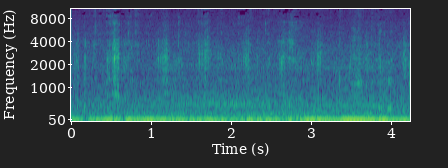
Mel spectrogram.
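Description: Close-up chewing of a crunchy breadcrumbed chicken wing: irregular crisp crunches and mouth noises, over a steady low rumble.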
